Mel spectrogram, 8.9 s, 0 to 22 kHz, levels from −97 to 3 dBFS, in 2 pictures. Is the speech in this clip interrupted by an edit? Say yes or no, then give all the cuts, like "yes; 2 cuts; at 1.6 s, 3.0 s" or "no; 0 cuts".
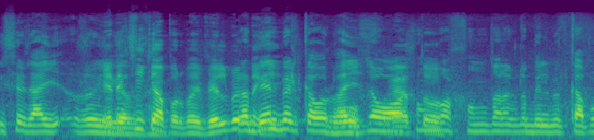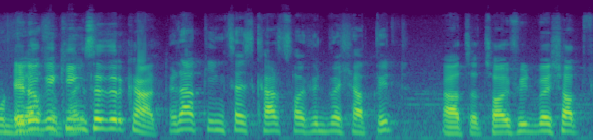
no; 0 cuts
